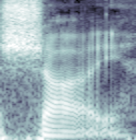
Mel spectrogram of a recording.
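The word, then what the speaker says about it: Ϣ: So this is the shai. This is the shai and it's pronounced sha as in shake and this is one of the uniquely Coptic letters.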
